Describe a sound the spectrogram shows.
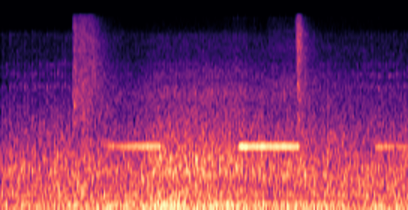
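A truck's reversing alarm beeps.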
